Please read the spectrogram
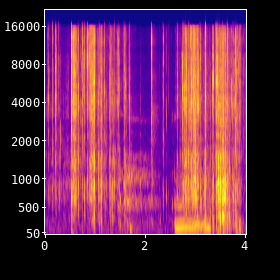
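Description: Plastic wrapper of a Topps Series 2 baseball card hobby pack crinkling and tearing as it is ripped open by hand, in two bursts of about a second each.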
